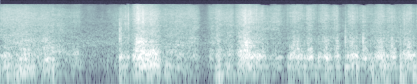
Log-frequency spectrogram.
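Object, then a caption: Upholstered chair back, textured fabric. Long red-painted nails on both hands scratch the red and gold damask chenille upholstery on a fabric-covered chair back. The result is a soft, dry scratching rustle with a bright, hissy texture, swelling into a few louder strokes and then settling into a quicker, steady scratching.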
